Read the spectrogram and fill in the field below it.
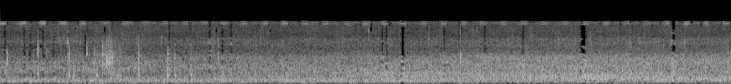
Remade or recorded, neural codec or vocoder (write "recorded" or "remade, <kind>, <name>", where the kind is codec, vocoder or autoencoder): recorded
